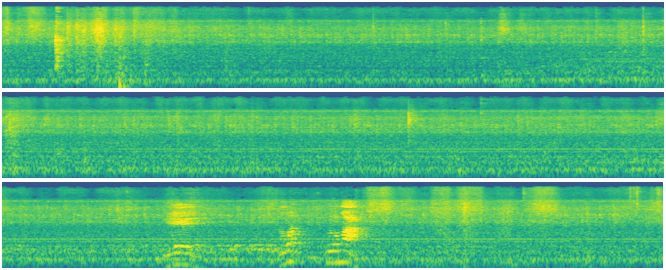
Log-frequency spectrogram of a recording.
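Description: An electric fan whirs steadily nearby.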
